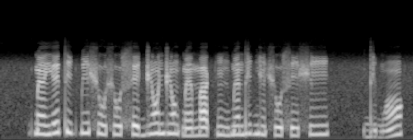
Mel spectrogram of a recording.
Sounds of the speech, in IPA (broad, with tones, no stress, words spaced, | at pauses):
k͡pɛ̃˧je˦ti˧ k͡pi˦ʃu˧ʃu˧se˧ d͡ʒɔ̃˦d͡ʒɔ̃˦˨k͡pɛ̃˧ma˧ kĩ˧ɡ͡bɛ̃˦di˦ ɡĩ˧ ʃu˧si˧ ʃi˦ | di˨bɔ̃˨˦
